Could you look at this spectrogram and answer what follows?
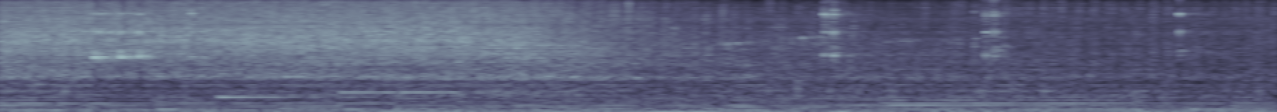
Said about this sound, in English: Next, we're going to add in a mixture of our eggs.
